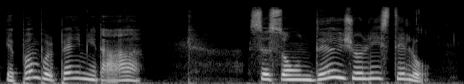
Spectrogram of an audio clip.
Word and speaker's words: jolis: Les stylos sont jolis. – 그쵸, joli에는 s가 붙지만 발음이 변화가 없기 때문에 앞에 있는 명사로 단수와 복수를 구분하시면 됩니다.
